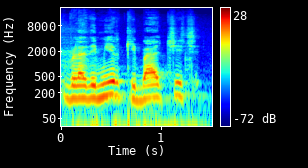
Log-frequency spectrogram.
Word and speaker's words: Vladimir Kibalchich: Lo pronunciaste bien, Vladimir Kibalchich, y si le queremos poner el segundo apellido como se usa en México, Rusakov, que es el apellido de la madre.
